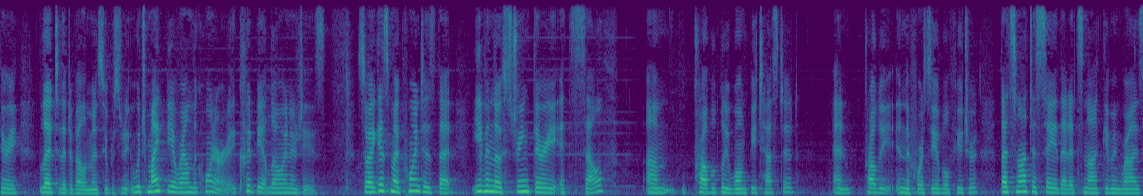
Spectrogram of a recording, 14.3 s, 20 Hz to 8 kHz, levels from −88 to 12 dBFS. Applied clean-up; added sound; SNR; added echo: none; none; none; none.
